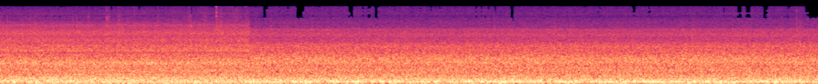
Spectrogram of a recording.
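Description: Steady low drone with a hiss over it, heard aboard a large ro-ro ferry under way: its engines and ventilation running evenly.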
